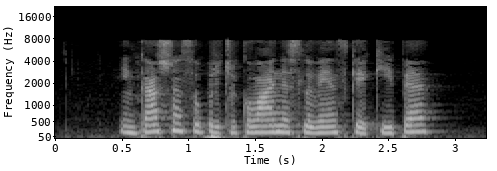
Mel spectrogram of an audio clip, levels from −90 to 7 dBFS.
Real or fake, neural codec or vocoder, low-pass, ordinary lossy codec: real; none; 19.8 kHz; AAC, 24 kbps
